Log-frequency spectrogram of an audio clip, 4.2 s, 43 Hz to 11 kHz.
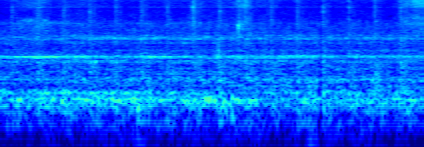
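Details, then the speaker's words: Diesel-powered heater in a dog kennel: steady even whirr with a faint constant tone near 1 kHz and a smooth fan rush. Running normally. "it's a diesel powered diesel powered heater that's the intake to"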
